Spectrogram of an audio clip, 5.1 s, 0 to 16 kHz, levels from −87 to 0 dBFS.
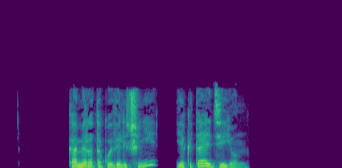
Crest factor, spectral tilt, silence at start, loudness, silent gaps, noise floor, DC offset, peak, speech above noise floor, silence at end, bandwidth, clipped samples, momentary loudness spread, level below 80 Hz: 18 dB; -4.5 dB/octave; 1.05 s; -19 LUFS; 2.39-2.63 s; under -90 dBFS; under 0.1%; -2 dBFS; over 72 dB; 1.45 s; 8.2 kHz; under 0.1%; 12 LU; -60 dBFS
